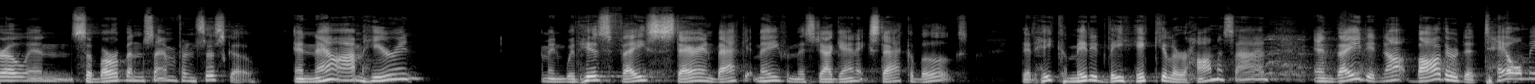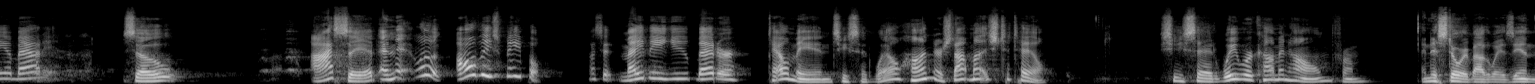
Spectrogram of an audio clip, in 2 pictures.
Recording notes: This interview took place in front of a live audience at UVA's College at Wise.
